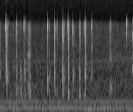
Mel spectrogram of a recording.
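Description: Quick, light clicking of keys on a computer keyboard, irregular bursts of close typing over a faint steady hum.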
